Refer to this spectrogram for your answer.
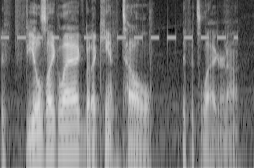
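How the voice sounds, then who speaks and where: Over noticeable background noise, a man with an American accent talks at a fairly slow pace and fairly low pitch, with very wide pitch swings. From Texas. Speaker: flight sim gamer. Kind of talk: gameplay commentary. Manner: casual, thinking aloud.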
